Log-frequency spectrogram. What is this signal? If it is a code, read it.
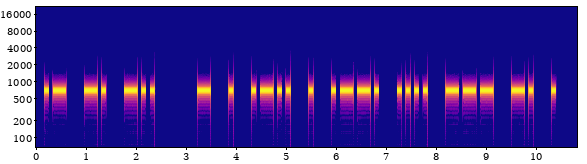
Morse code, heard as a keyed tone, about 14 wpm, spaced as for 12 wpm, 700 Hz. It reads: AND TELEPHONE
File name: Morsekurs / Witze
